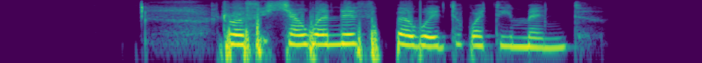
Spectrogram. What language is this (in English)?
Welsh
